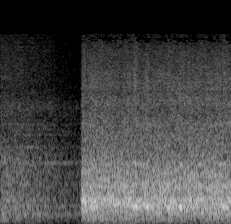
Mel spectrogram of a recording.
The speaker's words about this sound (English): Metro Vancouver residents are getting fed up with SkyTrain rail noise. There's some days where it is louder than others. You can hear it like more at night than in the day. With time, you can adjust, but that doesn't mean that it is not noisy.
